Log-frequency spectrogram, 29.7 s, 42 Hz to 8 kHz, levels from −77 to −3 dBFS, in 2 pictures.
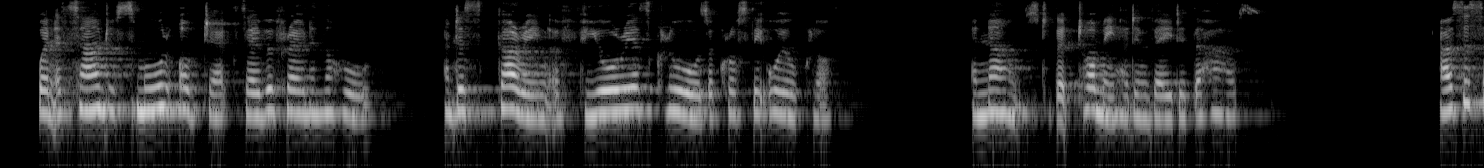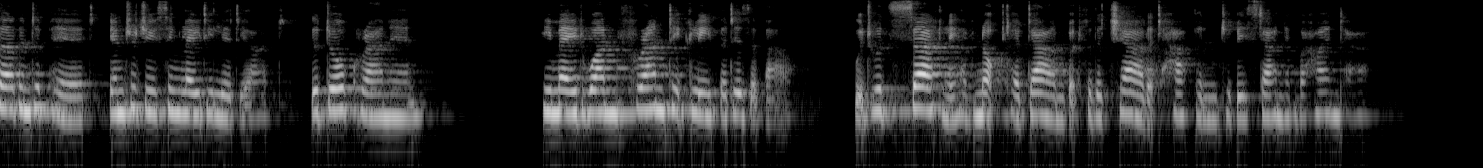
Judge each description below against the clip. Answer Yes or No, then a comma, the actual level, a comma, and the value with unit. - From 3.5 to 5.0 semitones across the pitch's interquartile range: No, average, 2.8 semitones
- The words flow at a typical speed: No, slow, 125 wpm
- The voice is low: No, high, 230 Hz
